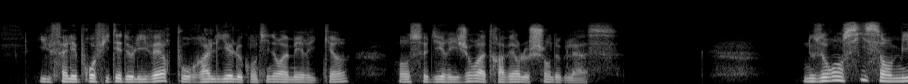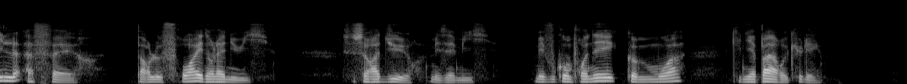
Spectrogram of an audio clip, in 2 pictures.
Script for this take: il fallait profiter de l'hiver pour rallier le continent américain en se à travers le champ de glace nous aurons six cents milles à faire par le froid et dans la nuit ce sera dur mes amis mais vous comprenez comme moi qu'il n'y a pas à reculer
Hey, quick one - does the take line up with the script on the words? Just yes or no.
no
